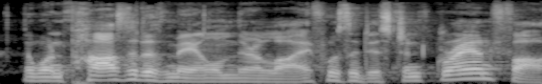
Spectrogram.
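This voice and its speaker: The pitch leaps and plunges dramatically, with a creaky fry at the ends, at a fairly brisk clip. The recording is spotless against total silence. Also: man. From immigrant from Europe, raised in the US. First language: not English, a European language. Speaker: author speaking about his own life. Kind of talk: interview testimony. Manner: hesitant, with frequent um and uh.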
